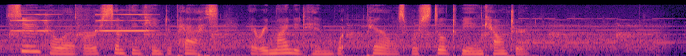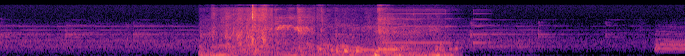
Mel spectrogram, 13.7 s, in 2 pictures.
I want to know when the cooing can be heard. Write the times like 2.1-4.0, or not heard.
0.2-2.7, 8.8-11.4.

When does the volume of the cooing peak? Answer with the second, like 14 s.
10 s.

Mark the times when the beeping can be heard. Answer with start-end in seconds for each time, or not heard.
0.1-1.6, 5.2-6.9, 10.7-11.8.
